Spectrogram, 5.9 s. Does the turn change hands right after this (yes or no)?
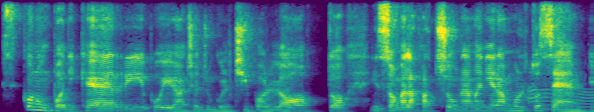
yes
